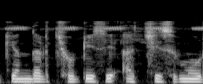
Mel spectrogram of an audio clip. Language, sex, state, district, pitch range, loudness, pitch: Hindi, male, Uttar Pradesh, Varanasi, 130-135 Hz, -14 LUFS, 130 Hz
